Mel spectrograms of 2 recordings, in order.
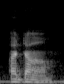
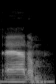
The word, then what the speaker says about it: Edom: This can only really be pronounced one way within the ancient lip, the pure tongue. Edom. Okay, and everyone agrees and goes, yep, that's Edom, except they'll be like, oh, that's Adam.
